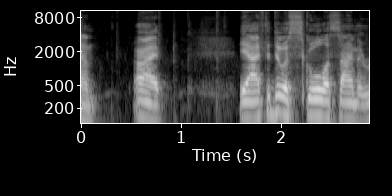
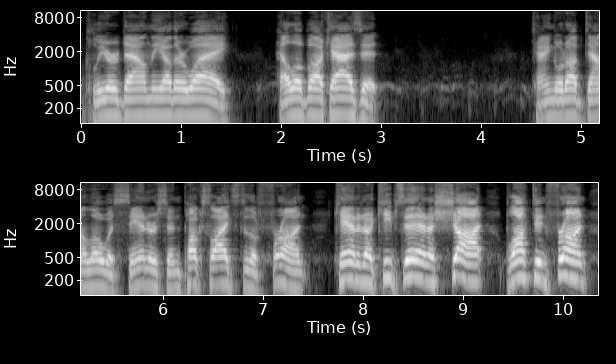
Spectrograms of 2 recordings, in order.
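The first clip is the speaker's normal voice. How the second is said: hockey call building to loud shouts; live play-by-play; 6 semitones higher, 10 dB louder than usual. Real, not acted. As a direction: call the rush as it happens, rising to a roar.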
